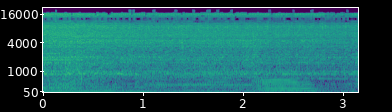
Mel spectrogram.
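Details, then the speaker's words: 2013 Ford Focus started on a jump box at auction: even, smooth low idle hum with no knocks or ticks, slight pitch shifts while being moved; engine sounds healthy. "engine sound really good on this one as you can hear"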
